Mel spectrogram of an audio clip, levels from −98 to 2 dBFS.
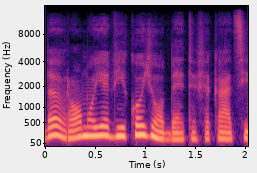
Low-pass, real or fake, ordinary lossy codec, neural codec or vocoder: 14.4 kHz; fake; AAC, 64 kbps; autoencoder, 48 kHz, 32 numbers a frame, DAC-VAE, trained on Japanese speech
